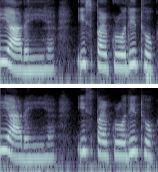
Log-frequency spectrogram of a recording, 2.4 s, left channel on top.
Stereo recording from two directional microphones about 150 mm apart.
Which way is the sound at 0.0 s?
40° left (ahead or behind).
